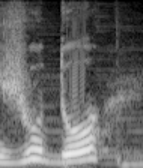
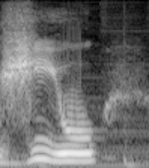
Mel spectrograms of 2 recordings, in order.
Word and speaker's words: Ju: Então, Jujutsu seria a arte suave, a técnica suave, e Judô seria caminho suave, né? Então, através disto, a gente comprova que sim, né? A primeira sílaba da arte marcial japonesa seria Ju e não Jiu, como se, digamos assim, né, se ocidentalizou, né?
